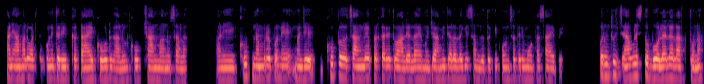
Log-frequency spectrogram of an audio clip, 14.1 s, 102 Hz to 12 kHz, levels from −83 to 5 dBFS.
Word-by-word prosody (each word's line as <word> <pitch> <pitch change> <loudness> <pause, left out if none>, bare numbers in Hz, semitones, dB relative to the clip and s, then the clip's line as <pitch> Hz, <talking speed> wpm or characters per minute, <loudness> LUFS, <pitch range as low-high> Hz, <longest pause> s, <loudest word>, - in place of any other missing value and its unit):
आणि 145 0 0
आम्हाला 140 +1 +1
वाटतं 140 -1 -4
कुणीतरी 140 -1 +3
एक 135 +1 -3
टाय, 130 0 +1
कोट 135 +1 +4
घालून 125 0 -3
खूप 135 -1 -2
छान 130 -1 -1
माणूस 125 0 -3
आला 125 -1 -3 0.7
आणि 130 0 0
खूप 160 0 -2
नम्रपणे 145 0 +1 0.2
म्हणजे 140 0 +5 0.3
खूप 165 0 -4
अ, 150 -1 +8
चांगल्या 145 +1 +3
प्रकारे 145 0 +1
तो 145 - +2
आलेला 130 0 +1
आहे 135 0 -2
म्हणजे 130 +1 -2
आम्ही 135 +1 -1
त्याला 140 -1 +2
लगेच 140 +1 -2
समजतो, 130 -2 -3
की 140 - -7
कोणचातरी 135 +1 -3
मोठा 135 0 -4
साहेब 130 -2 -4
आहे. - - -12 0.8
परंतु 165 +2 +1
ज्यावेळेस 155 +4 0
तो - - +6
बोलायला 145 +1 +7
लागतो 135 -1 -2
ना - - +2
135 Hz, 165 wpm, -23 LUFS, 130-145 Hz, 0.8 s, अ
